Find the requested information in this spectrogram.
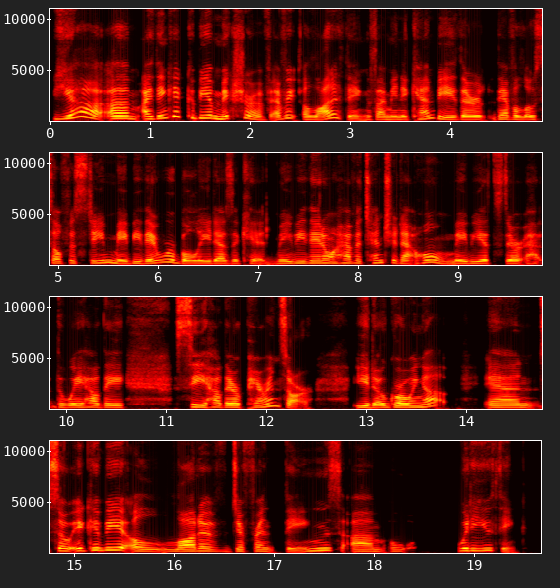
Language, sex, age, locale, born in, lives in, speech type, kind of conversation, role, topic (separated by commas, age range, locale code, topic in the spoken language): English, female, 50-54, en-US, United States, United States, conversation, unstructured, none, How do you react when you see someone taking advantage of others?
